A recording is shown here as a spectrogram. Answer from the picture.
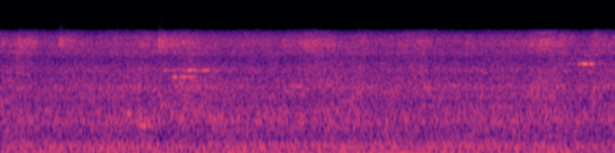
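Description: Steady background noise, an even hiss with a low rumble underneath, unchanging throughout, with no speech.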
